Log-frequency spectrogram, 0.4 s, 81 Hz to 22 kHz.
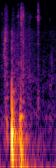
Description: Footstep Concrete Walking 1_01.wav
